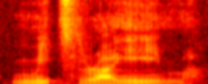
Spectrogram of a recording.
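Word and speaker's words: מצרים: And he was the king of Mitzrayim, Mitzrayim, which is the Hebrew name for Egypt.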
